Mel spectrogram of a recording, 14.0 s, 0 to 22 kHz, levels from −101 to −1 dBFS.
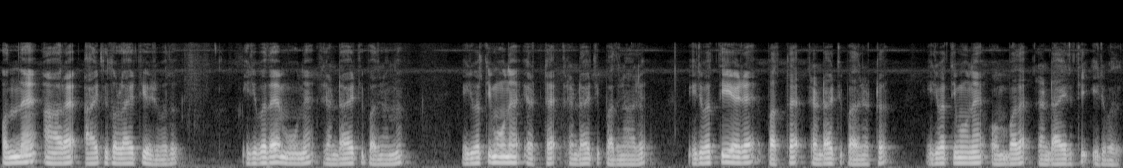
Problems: low volume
